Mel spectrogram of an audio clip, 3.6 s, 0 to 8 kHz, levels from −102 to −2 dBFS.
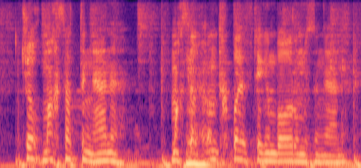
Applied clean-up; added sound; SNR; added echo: none; none; none; reverberation time 0.3 s.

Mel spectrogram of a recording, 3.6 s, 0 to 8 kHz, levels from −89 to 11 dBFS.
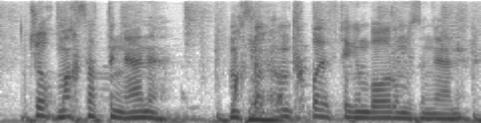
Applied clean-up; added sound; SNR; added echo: none; none; none; none.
